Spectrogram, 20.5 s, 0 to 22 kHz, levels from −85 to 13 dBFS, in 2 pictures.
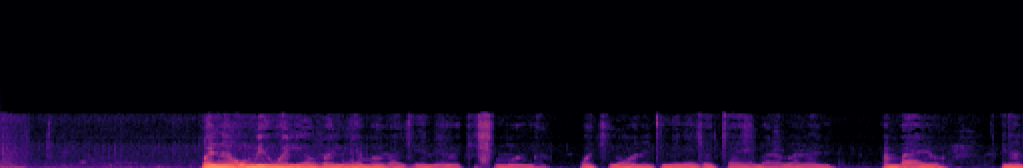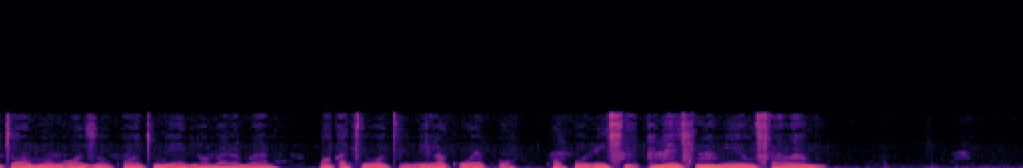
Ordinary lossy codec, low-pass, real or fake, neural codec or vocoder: MP3, 32 kbps; 7.2 kHz; real; none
